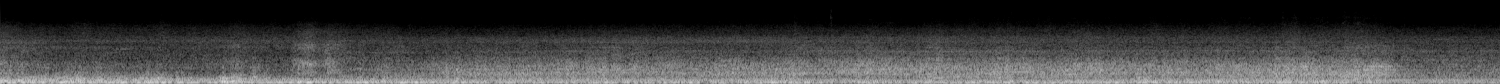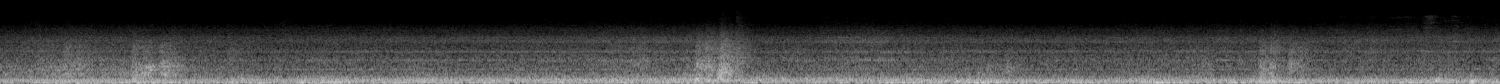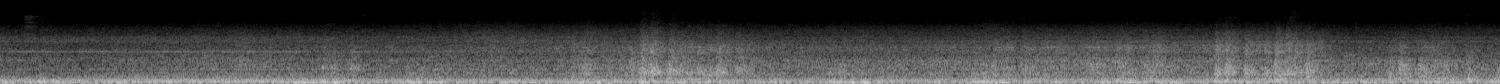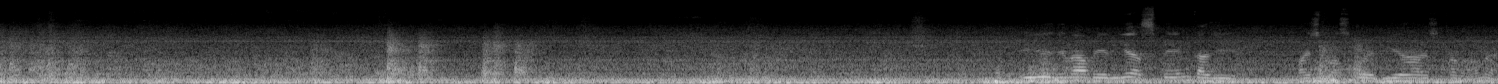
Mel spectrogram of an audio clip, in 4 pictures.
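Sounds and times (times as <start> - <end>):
train wheels rumbling on track: 0.0 - 59.9
train rattle or clack: 1.4 - 4.8, 12.4 - 14.1, 15.4 - 17.0, 21.8 - 22.6, 27.5 - 28.2, 35.6 - 38.6, 39.7 - 46.1, 48.0 - 50.6, 58.0 - 58.8.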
